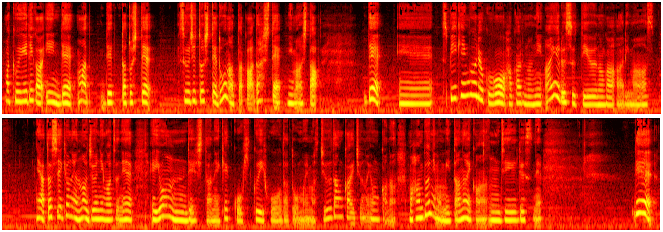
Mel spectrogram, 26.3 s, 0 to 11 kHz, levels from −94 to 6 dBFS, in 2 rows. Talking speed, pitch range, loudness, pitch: 250 characters per minute, 205-265 Hz, -25 LUFS, 230 Hz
